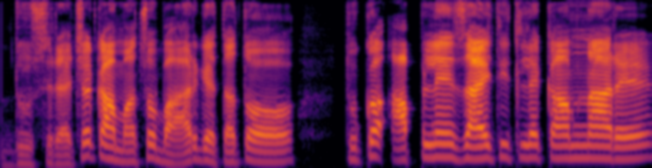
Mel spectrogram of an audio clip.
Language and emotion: Goan Konkani, surprised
